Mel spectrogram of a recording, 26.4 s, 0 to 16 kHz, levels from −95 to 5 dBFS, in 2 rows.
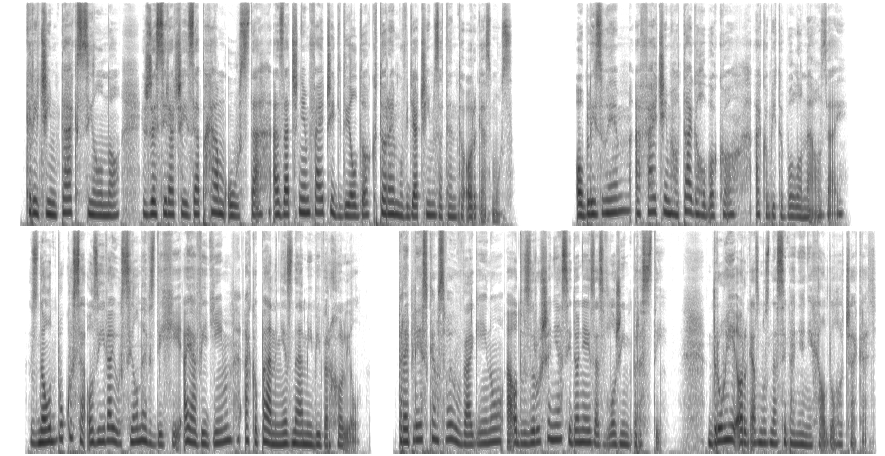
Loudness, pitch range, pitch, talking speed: -23 LUFS, 175-215 Hz, 195 Hz, 135 wpm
